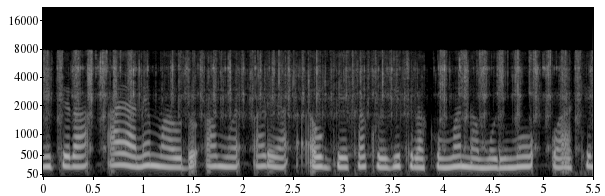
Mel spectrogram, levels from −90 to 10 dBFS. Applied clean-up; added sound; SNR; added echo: none; Rattle; 15 dB; none.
